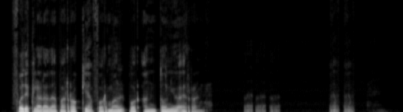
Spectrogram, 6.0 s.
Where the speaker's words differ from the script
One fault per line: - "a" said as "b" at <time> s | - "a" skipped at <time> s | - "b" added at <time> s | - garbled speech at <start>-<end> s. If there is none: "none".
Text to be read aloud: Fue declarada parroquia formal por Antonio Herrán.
none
